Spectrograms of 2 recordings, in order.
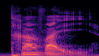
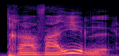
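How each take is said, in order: First: The word ends with a Y sound. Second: The word ends with a clear L sound. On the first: The speaker calls it right. "sería una Y. Por esta razón, esta palabra se pronunciaría travail" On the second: The speaker calls it wrong. "no vamos a decir travail. No"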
